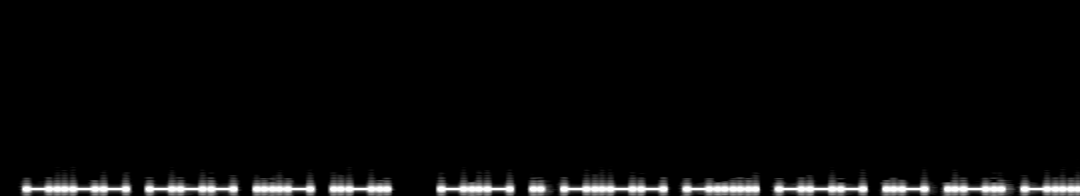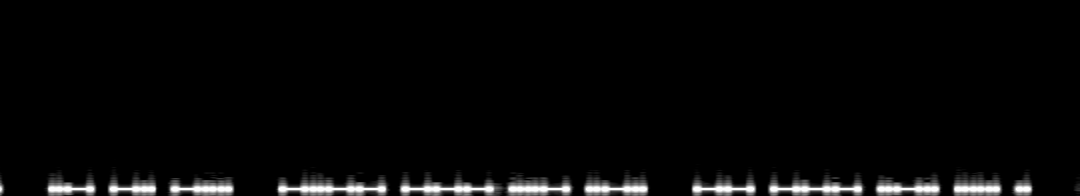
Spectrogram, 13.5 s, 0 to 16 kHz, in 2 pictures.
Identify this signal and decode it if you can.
Morse code, heard as a keyed tone, about 25 wpm, 600 Hz. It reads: YOUR KEYBOARD AND YOUR MORSE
